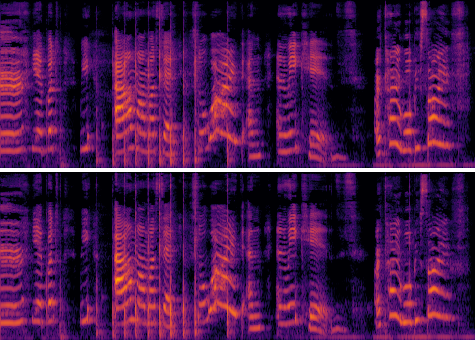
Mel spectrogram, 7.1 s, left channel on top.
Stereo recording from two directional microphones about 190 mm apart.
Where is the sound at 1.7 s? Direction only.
45° right (ahead or behind).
